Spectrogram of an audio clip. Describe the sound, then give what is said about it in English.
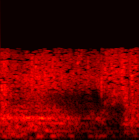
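Water rushes and splashes steadily at the water's edge, a fairly loud, continuous wash with no voices, like water moving along a shoreline. “One day, Mother Ceres put on the wreath of poppies she always wore, took Proserpina by the hand, and went down to the water's edge.”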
